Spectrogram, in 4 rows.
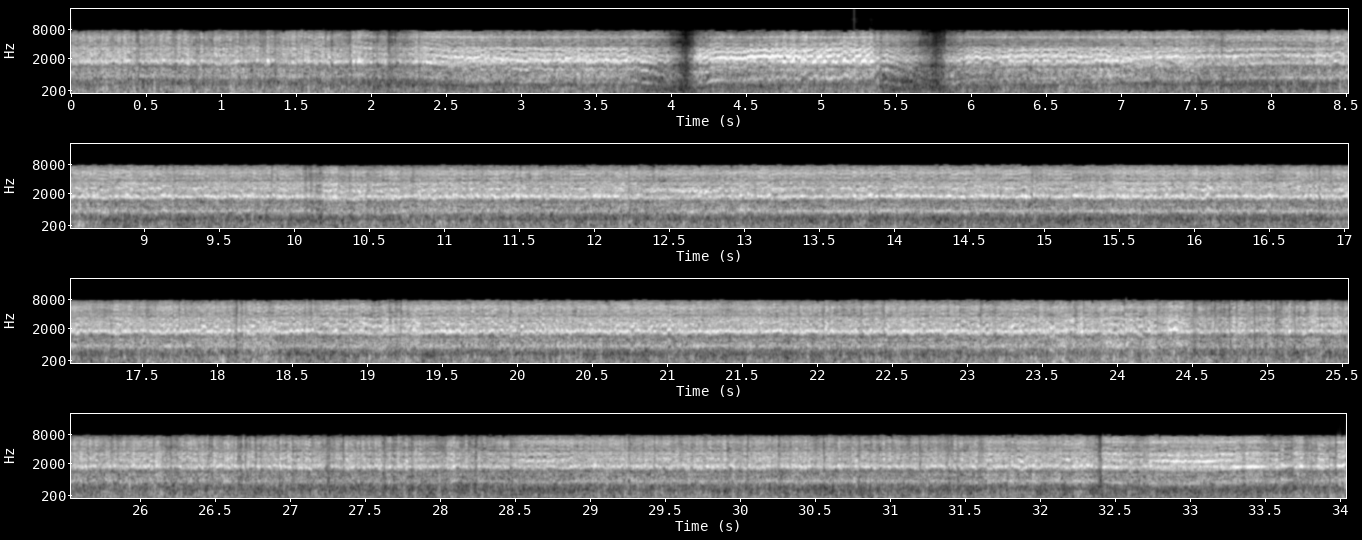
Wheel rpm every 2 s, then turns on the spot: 230, 190, 130, 170, 220, 230, 220, 230, 230, 230, 230, 230, 230, 240, 230, 230, 220.
none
